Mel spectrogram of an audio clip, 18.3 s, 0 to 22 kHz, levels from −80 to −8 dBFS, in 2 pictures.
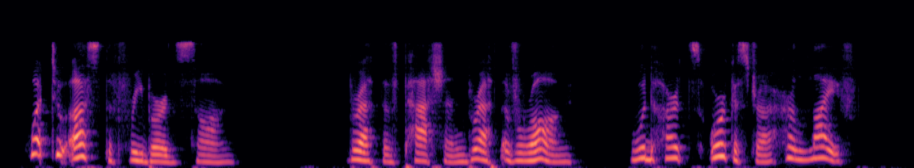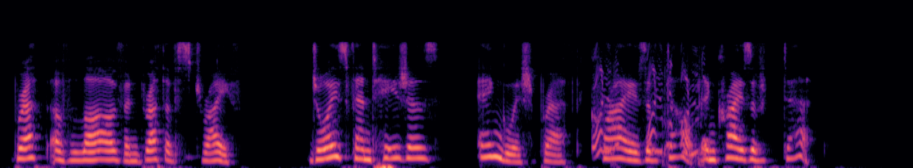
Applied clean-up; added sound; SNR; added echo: classical method log-MMSE.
